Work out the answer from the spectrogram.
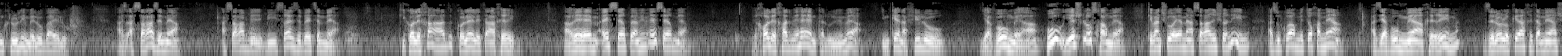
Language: Hebrew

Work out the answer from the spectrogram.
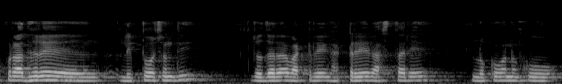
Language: Odia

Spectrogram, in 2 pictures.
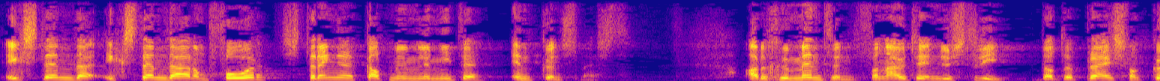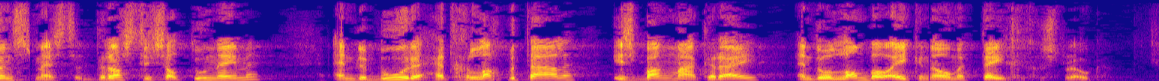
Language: Dutch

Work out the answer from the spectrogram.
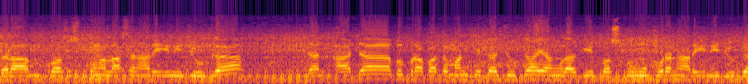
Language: Indonesian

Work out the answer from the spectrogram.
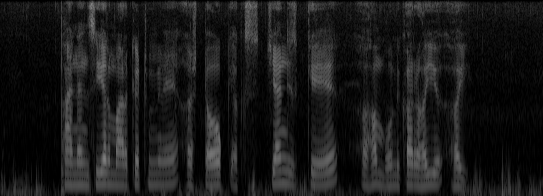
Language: Magahi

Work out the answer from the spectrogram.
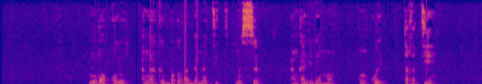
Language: Ewondo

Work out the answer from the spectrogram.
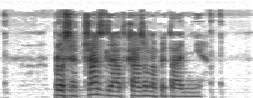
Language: Belarusian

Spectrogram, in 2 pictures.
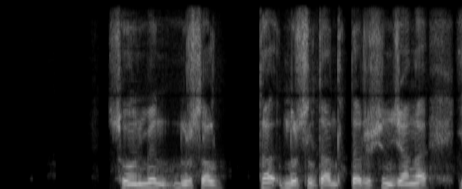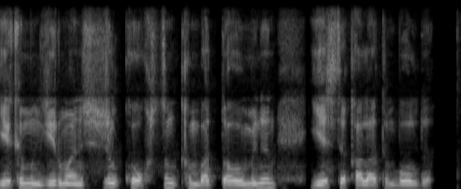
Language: Kazakh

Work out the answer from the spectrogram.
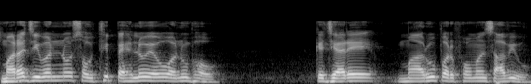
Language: Gujarati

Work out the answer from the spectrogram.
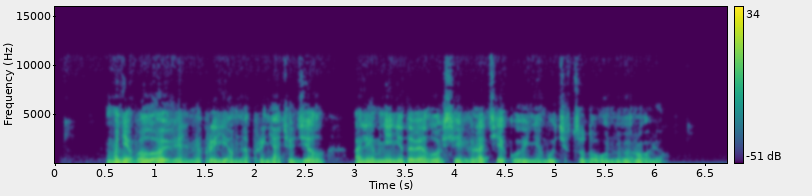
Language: Belarusian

